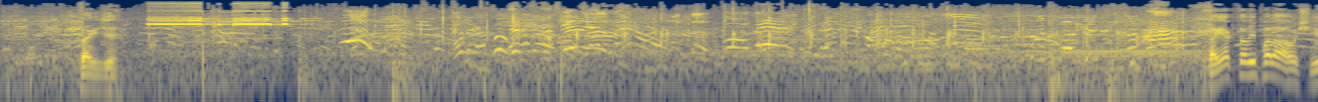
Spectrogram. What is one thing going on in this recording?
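Many children shout and chatter outdoors.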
